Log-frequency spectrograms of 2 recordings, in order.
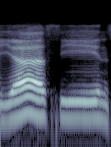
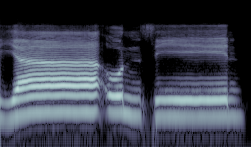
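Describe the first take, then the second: First: The letters are read as two short syllables. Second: The letters are read out as full names. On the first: The speaker calls it right. "Kita baca Yasin saja" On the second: The speaker calls it wrong. "Kita tak baca ya unsin"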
